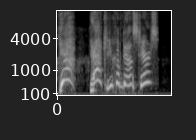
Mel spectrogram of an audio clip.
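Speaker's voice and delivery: mock breathless, very high, an octave up, rushed. Retelling a partner's phone call at work, imitating breathless high-pitched voice. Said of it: "she's out of breath, voice up an octave".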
